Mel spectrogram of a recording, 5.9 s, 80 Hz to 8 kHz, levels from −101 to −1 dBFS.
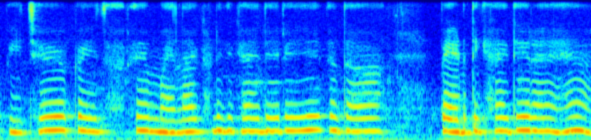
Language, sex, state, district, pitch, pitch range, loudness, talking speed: Hindi, female, Bihar, Madhepura, 270 Hz, 260-280 Hz, -32 LUFS, 150 wpm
